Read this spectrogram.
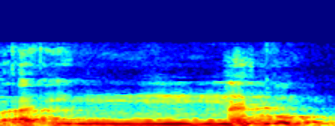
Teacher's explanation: اَإِنَّكُمْ حمزہ دو حمزہ اکٹھے ہیں، پہلا حمزہ الف کی شکل میں ہے، اس کو بالجہر ادا کریں گے، اور ان میں ان جو دوسرا حمزہ ہے اس کو تسہیل سے پڑھیں گے اور نون مشدد سے ملا دیں گے، تو اِنَّكُمْ اس نون مشدد پہ غنہ ہوگا، آواز ناک کی بانس سے ملے جائیں گے، کاف باریک ہے، میم ساکن پہ اظہار ہے، اظہار شفوی۔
